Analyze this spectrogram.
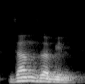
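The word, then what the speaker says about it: زنجبيل: আদার আরবিটা খুব সুন্দর এবং ইন্টারেস্টিং আরবি হচ্ছে জানজাবিল আপনাদের অনেকের সালসাবিল নাম মনে থাকতে পারে এরকম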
